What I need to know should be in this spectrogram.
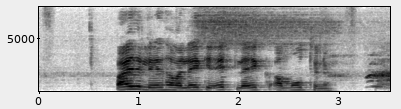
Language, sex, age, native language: Icelandic, female, 40-49, Icelandic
